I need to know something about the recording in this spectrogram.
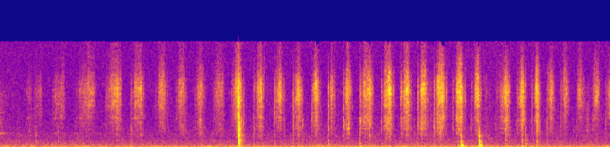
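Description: Flat paintbrush scrubbing gesso onto a paper manila envelope: faint, quick brush strokes, about three a second, with two sharp clicks about four and eight seconds in.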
